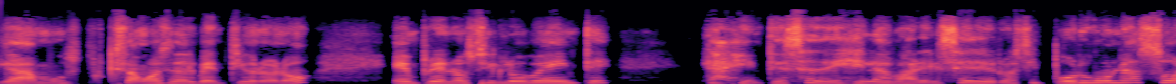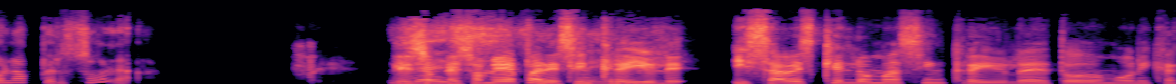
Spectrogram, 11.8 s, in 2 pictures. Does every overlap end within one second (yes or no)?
no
